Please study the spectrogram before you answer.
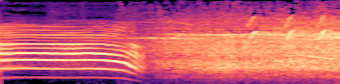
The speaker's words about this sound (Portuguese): Grita aí, nação púrpura!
